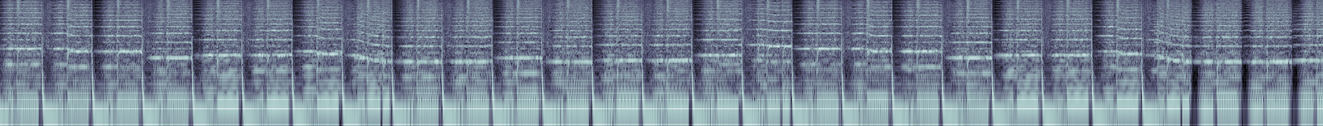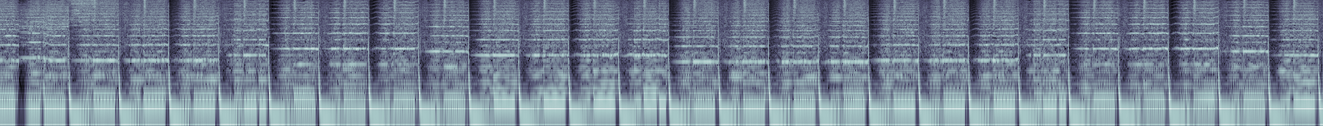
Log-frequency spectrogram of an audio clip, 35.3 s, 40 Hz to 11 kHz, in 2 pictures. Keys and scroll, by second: 1.8 ctrl+-, 10.7 ctrl+=, 14.0 ctrl+-, 15.0 ctrl+=.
